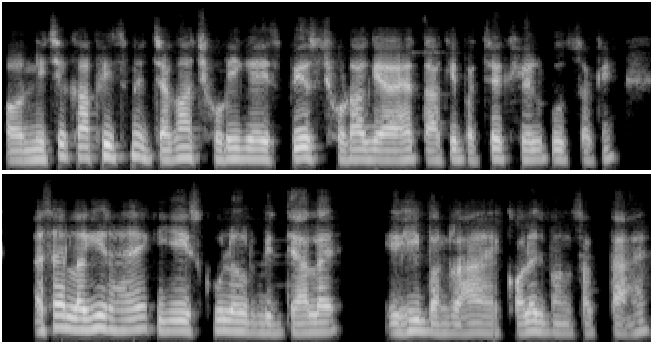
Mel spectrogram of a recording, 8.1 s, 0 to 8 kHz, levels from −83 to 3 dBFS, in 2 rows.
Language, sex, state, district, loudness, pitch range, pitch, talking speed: Hindi, male, Bihar, Gopalganj, -18 LUFS, 120-145 Hz, 130 Hz, 260 wpm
